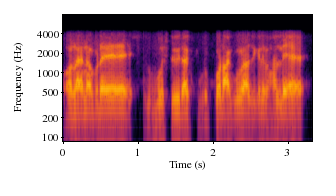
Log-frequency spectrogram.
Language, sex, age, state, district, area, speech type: Assamese, male, 18-30, Assam, Majuli, urban, conversation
